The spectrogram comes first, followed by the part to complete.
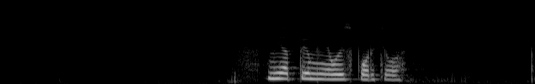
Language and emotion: Russian, neutral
